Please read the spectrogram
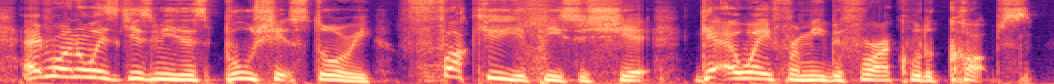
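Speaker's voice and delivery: indignant mock tirade; irate cabbie. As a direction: send the passenger packing as a fed-up cabbie. Rude cabbie rebuffs broke passenger.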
